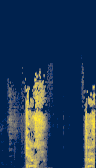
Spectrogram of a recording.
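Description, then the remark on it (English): Two abrupt, breathy sneezes, the first longer and fuller, the second short and clipped after a brief pause, with no talking around them. “Gesundheit.”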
